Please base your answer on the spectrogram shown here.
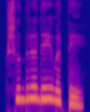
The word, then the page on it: ಕ್ಷುದ್ರದೇವತೆ: Kannada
